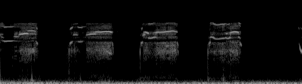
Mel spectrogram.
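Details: Osprey at Loch Garten picked up by a nest camera on 26 May, a day that ends with half a fish: four piercing, rasping whistled calls spaced roughly half a second apart, steady and insistent, with low background rumble.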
